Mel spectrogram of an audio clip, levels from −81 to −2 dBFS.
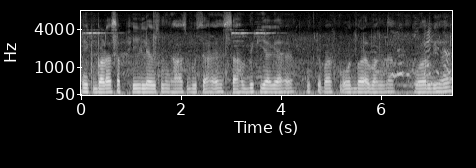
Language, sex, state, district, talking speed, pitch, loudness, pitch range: Bhojpuri, male, Bihar, East Champaran, 160 wpm, 125 Hz, -19 LUFS, 120-125 Hz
